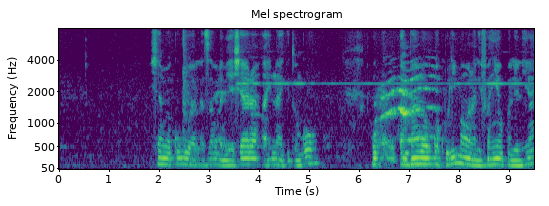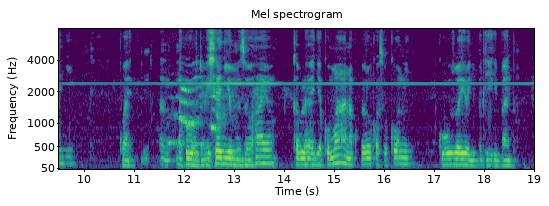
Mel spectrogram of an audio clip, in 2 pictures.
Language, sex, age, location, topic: Swahili, male, 18-24, Dar es Salaam, agriculture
